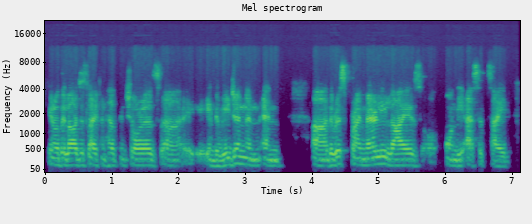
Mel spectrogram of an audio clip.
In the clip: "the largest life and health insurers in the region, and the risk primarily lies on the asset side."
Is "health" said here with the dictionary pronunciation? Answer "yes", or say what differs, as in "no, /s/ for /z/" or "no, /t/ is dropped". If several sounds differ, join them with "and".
no, /t/ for /θ/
